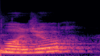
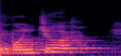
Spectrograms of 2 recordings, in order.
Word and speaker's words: bonjour: La maestra me dijo, desde que dices bonjour, la gente ya sabe que eres extranjera. Porque no se dice bonjour, se dice bonjour.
